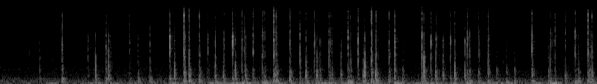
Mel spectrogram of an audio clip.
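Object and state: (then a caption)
Laptop keyboard with silicone cover. Rapid typing with fingertips and nails on a MacBook Pro keyboard covered with a pink silicone skin. Quick, dry clicks and taps with bright edges over a soft low thud from the keys, with no ring after each stroke.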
